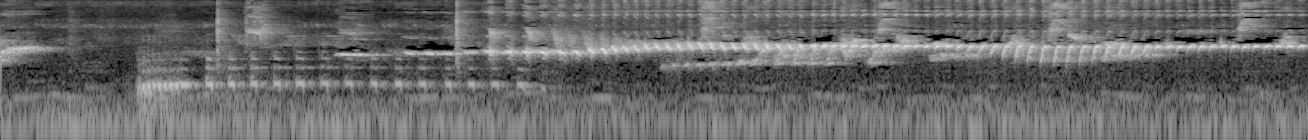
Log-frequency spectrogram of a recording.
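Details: White-rumped shama in full, prolific song with many voices: varied clear whistles and notes, then a long, loud, rapidly pulsed buzzy trill held steady for several seconds.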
